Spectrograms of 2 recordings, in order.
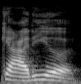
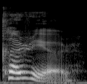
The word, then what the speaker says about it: career: and it is not carrier don't call it as or don't pronounce it as carrier but it is career career and Development Career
